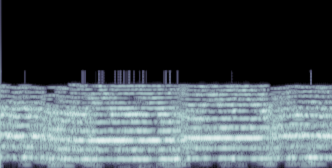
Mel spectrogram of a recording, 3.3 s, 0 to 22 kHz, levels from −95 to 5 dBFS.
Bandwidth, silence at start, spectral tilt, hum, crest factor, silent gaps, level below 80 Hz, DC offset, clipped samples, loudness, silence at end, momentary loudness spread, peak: 4 kHz; 0 s; -10 dB/octave; none; 8 dB; none; -44 dBFS; under 0.1%; 0.2%; -8 LUFS; 0 s; 3 LU; 0 dBFS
